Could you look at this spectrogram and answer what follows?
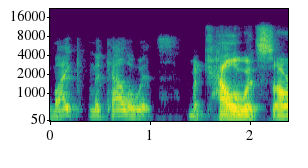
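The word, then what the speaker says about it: Michalowicz: And I forget how to pronounce his name. Was it It's Mike McAllowitz.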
